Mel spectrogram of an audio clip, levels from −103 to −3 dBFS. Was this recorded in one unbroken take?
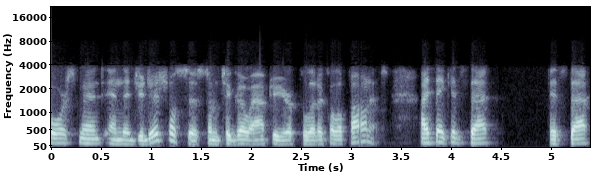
yes; 0 cuts

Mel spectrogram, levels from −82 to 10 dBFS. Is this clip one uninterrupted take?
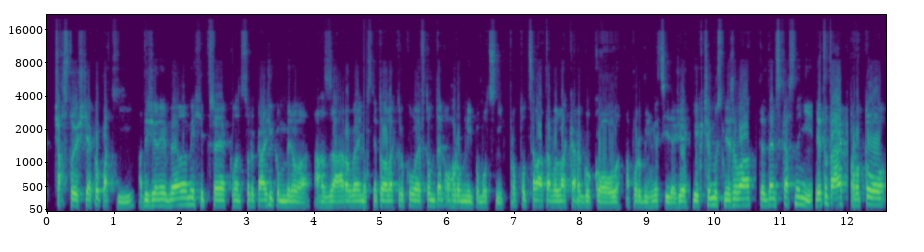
no; 1 cut; at 11.5 s

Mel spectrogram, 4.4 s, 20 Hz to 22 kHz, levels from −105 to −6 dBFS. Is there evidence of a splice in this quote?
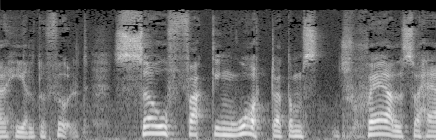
no; 0 cuts

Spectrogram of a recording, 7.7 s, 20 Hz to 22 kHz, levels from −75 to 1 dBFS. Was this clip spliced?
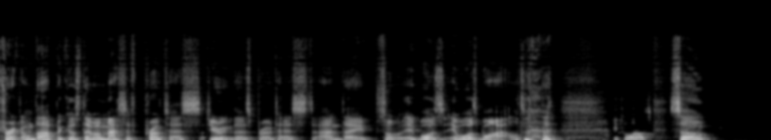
yes; 2 cuts; at 2.0 s, 6.5 s

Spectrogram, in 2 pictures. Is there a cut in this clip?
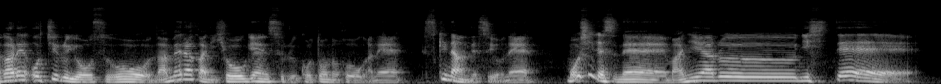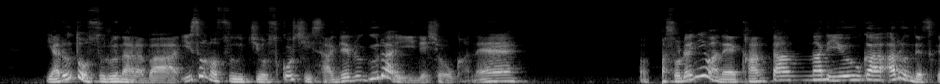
yes; 2 cuts; at 5.5 s, 15.9 s

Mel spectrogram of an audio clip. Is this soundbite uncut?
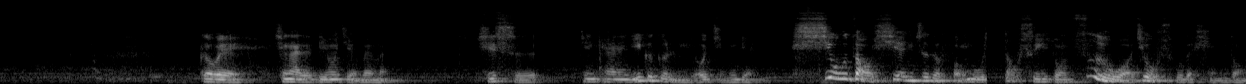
no; 1 cut; at 9.9 s

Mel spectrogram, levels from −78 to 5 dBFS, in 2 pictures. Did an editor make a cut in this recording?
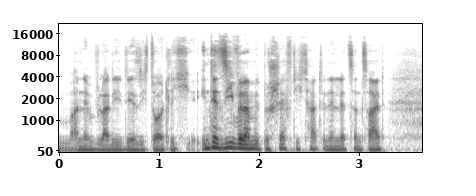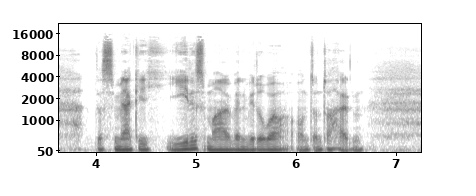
yes; 1 cut; at 3.9 s

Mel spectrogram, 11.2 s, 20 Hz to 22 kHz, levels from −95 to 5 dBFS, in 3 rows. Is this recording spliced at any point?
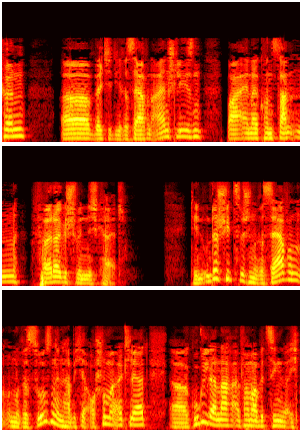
yes; 1 cut; at 9.5 s

